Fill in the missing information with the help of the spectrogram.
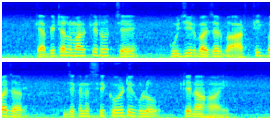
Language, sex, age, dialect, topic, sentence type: Bengali, male, 18-24, Northern/Varendri, banking, statement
